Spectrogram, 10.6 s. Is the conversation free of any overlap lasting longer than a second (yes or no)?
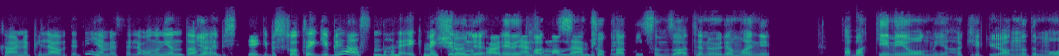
no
